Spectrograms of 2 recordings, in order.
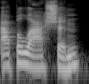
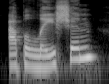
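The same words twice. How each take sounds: First: The third syllable sounds like 'latch'. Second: The third syllable sounds like 'lay'. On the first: "Lay or latch being the difference" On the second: "Lay or latch being the difference"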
